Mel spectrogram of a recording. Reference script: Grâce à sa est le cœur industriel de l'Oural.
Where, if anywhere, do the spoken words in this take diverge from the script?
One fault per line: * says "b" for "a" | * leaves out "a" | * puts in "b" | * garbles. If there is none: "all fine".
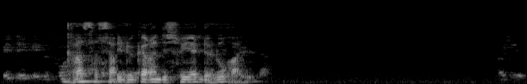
all fine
